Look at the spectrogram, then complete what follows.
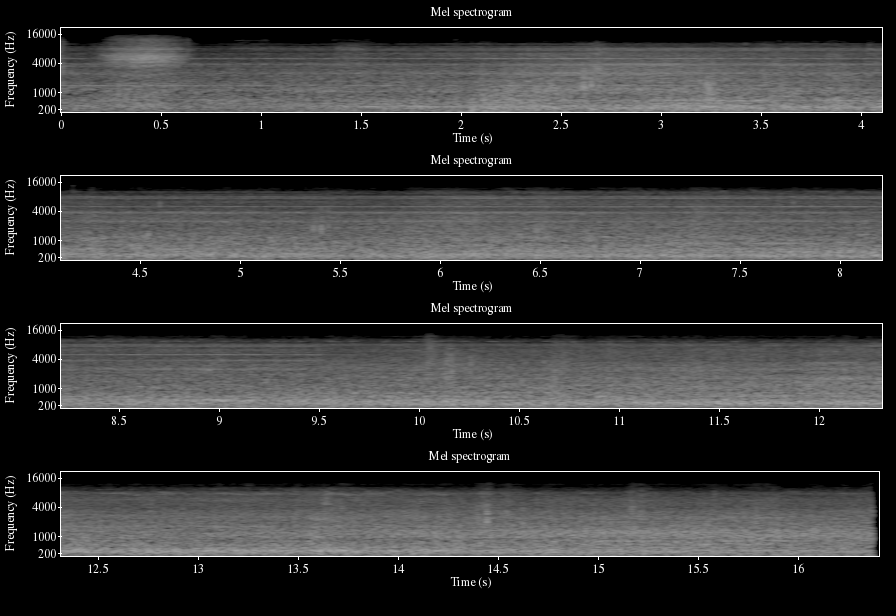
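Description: A tram passing close by: a steady low rumble of wheels on rail and motors that swells about two seconds in and holds. A brief hiss sounds right at the start.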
